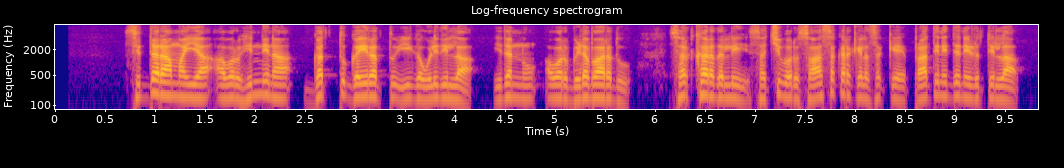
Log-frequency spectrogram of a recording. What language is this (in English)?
Kannada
